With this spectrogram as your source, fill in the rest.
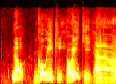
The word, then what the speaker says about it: Koike: Abe in the election, Yukio Kyoke? No, Koike. Koike, all right. I hope I have not heard the name pronounced, but I hope my Japanese pronunciation is correct.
